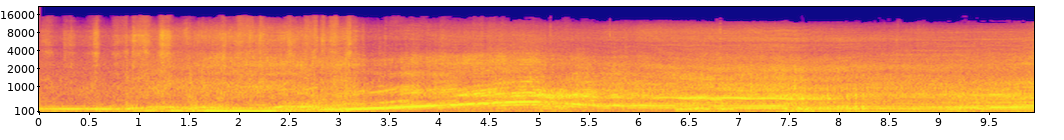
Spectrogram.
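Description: Lamborghini Aventador's V12 engine pulling away: a low steady note at first, then the revs climb for about two seconds from around three seconds in, drop back and settle into a steady higher drone.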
